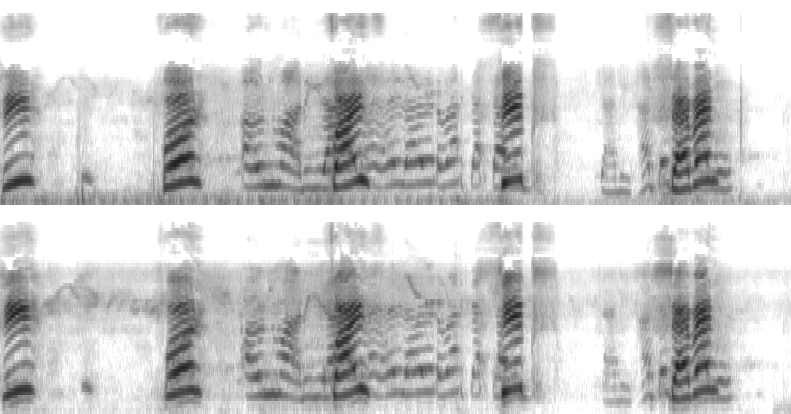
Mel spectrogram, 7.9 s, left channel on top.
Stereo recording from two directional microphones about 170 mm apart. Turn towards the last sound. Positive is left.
turn(degrees=0)  # may be behind; listen again after turning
